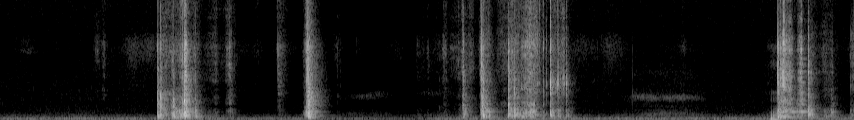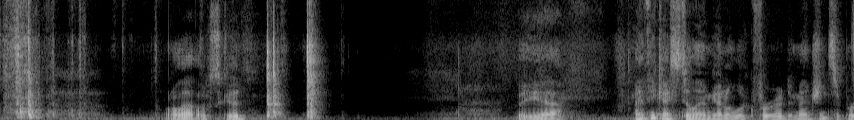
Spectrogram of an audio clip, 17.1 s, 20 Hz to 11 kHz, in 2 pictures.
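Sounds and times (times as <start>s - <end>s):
faint steady hum: 0.0s - 17.0s
hard objects knocking and clicking: 11.2s - 11.8s.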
